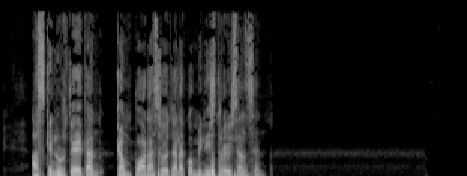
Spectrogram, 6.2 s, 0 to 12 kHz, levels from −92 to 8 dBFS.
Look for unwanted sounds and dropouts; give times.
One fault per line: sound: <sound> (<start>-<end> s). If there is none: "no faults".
no faults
